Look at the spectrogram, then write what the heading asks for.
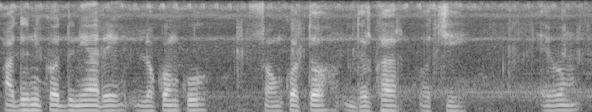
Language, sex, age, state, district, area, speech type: Odia, male, 18-30, Odisha, Nabarangpur, urban, spontaneous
